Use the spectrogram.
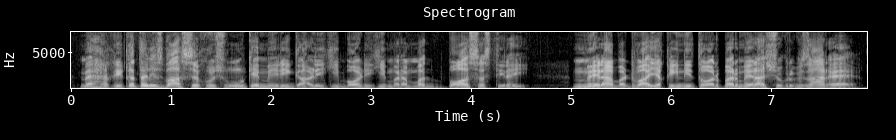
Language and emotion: Urdu, happy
